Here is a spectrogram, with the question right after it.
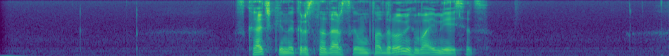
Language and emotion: Russian, positive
